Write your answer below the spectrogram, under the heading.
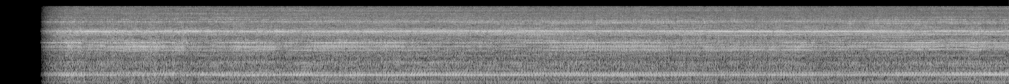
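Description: Ryobi 16-inch variable-speed scroll saw running steadily, its reciprocating blade cutting through a thin wooden board: a constant hum with a high whine over the rasp of the cut. The sound drops out for a moment at the very start, then runs evenly.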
